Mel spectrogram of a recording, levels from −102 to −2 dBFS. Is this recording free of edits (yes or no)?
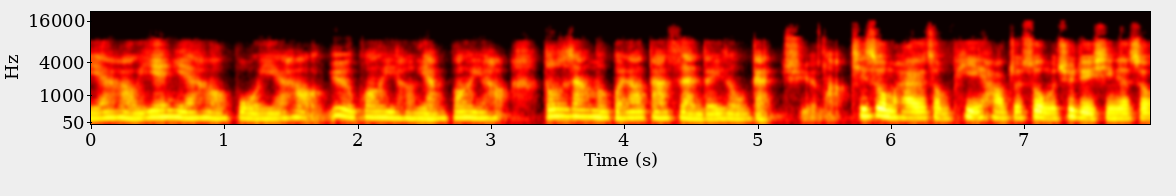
yes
